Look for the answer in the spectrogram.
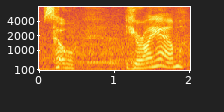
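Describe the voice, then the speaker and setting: An actress playing a kind, steady warrior woman comforting friends in a video game cutscene. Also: medium pitch, takes it slowly, lightly acted, low-quality recording. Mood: friendly. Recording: music behind the voice.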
